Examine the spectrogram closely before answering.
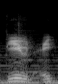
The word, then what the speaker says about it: Beaulieu: Starting in Biaulio, Bewley, head over to Rampisham, Ransom, then down to Mousehole.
